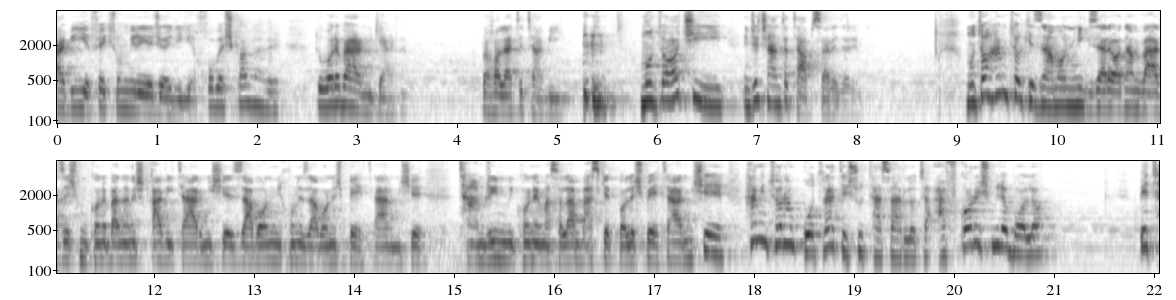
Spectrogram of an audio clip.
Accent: Iran; ما ایرانی هستیم، باهوشیم مثلا.

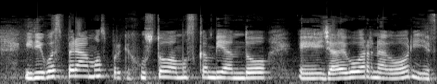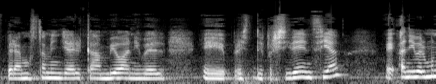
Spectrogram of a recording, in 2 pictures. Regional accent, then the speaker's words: Mexico; Y nosotros la tenemos muy cerca como mexicanos y no la valoramos.

